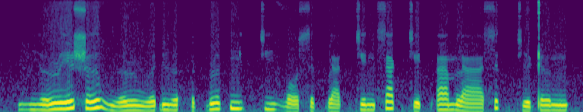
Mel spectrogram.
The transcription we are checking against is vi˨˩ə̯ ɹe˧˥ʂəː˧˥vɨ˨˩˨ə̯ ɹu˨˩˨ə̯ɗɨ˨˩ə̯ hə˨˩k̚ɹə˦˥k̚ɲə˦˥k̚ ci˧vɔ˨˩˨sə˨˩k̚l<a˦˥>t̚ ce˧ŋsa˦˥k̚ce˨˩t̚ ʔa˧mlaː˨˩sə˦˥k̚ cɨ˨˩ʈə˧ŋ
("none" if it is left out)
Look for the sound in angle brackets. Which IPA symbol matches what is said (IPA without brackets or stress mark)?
a˨˩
